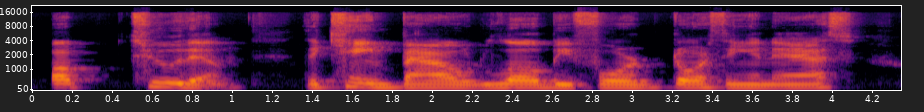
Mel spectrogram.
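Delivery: ordinary delivery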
